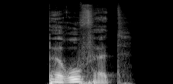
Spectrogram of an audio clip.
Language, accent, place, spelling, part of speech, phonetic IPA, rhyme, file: German, Germany, Berlin, berufet, verb, [bəˈʁuːfət], -uːfət, De-berufet.ogg
- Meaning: second-person plural subjunctive I of berufen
